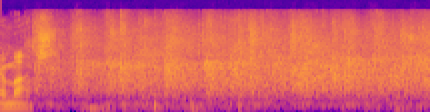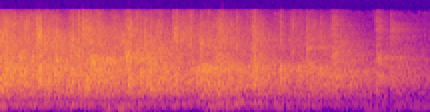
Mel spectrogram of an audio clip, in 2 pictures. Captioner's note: audience applauding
